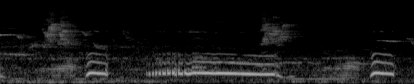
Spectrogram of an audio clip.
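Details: Puter pelung dove giving a clipped introductory note, a long sustained mellow coo of over a second, then another clipped note; scattered high chirps of other birds in the distance.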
